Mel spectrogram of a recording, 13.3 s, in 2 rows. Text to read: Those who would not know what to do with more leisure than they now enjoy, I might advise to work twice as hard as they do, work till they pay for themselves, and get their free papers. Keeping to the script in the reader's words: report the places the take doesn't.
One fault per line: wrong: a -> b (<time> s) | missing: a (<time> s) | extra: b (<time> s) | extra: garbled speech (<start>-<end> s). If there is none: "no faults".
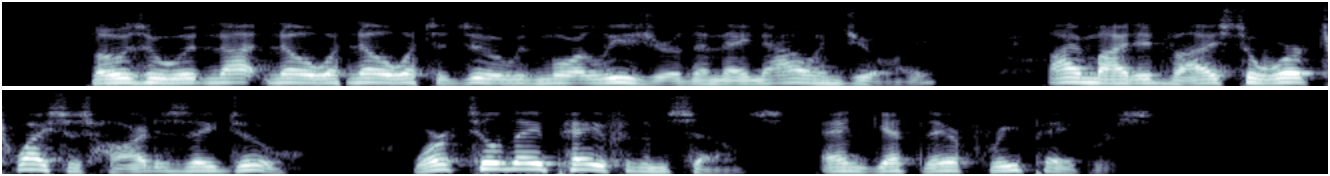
extra: know what (1.7 s)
